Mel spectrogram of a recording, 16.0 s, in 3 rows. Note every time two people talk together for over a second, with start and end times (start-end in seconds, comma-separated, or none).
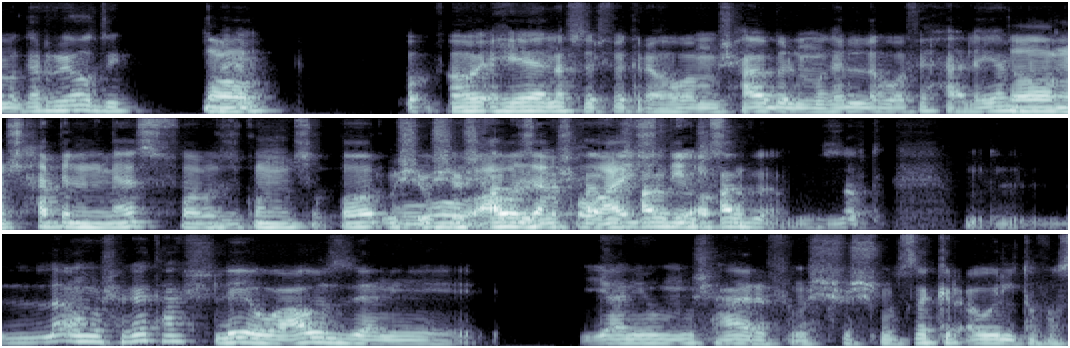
7.2-9.2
